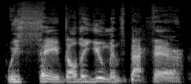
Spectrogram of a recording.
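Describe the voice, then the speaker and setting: An actor playing a proud, earnest shark demigod in a video game, speaking in formal, stately, grandiose phrases. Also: male voice, fairly low pitch, expressive, normal speed, a bit bright, slightly rough, no echo, studio quality. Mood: calm, earnest. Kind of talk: video game character voice lines.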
